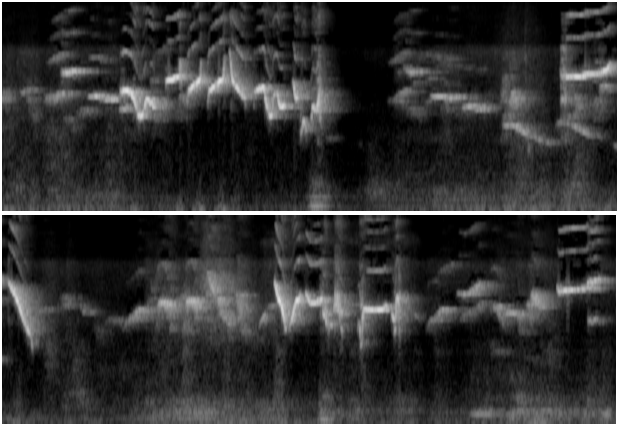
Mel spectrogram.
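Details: Provoking fighting song of a white-rumped shama: long busy runs of loud mixed whistles, trills and harsh chattering notes in several bursts separated by short silences, faint low background sound.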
